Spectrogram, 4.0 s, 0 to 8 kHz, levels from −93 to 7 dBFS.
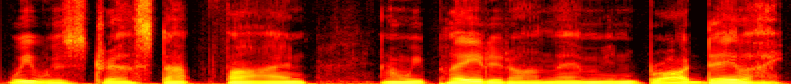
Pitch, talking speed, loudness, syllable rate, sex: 120 Hz, 210 wpm, -16 LUFS, 4.8 syllables/s, male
